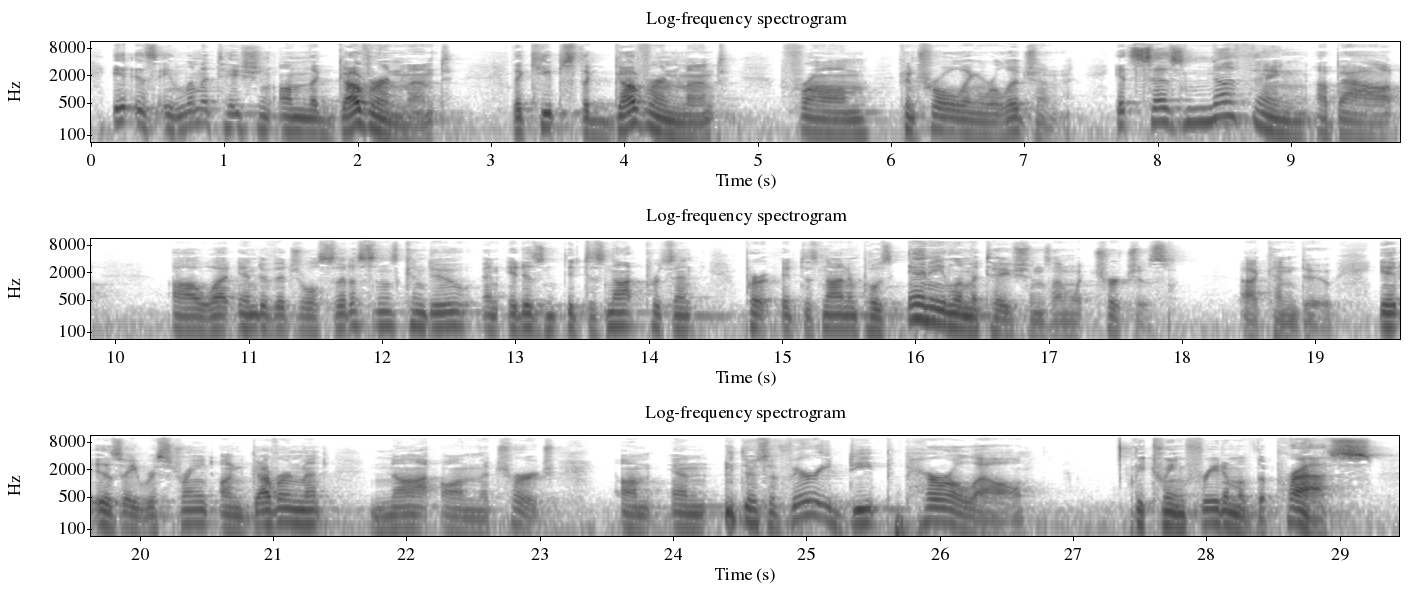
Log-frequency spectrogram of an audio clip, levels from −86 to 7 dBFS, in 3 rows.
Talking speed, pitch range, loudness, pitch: 135 wpm, 105-135 Hz, -27 LUFS, 120 Hz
